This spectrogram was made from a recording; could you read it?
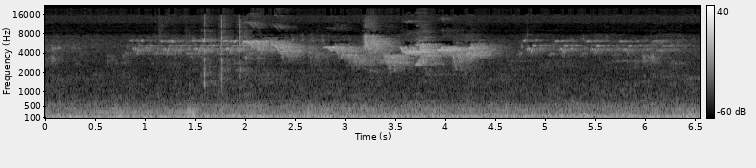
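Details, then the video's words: A male House Sparrow perched outdoors while collecting bark and twigs for nesting chirps loudly in quick, uneven bursts of bright, high chips, over a steady low rumble of background noise. "Male Sparrow Chirping Sound"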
